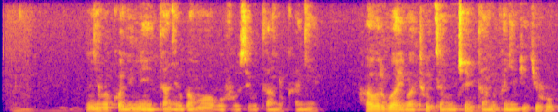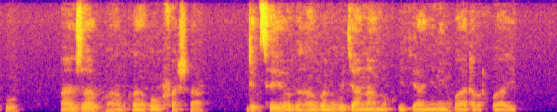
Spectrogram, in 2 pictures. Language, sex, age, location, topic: Kinyarwanda, male, 25-35, Huye, health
